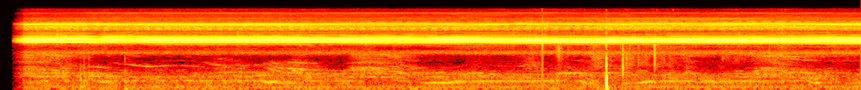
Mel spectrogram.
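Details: Mole cricket chirping super loud, a continuous piercing high-pitched trill held steady throughout, with faint low murmurs and a sharp click in the background.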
